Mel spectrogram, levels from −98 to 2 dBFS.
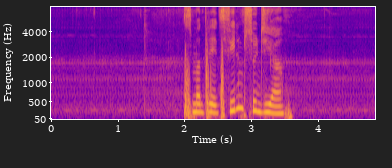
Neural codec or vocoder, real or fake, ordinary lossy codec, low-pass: none; real; none; none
